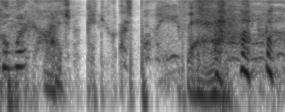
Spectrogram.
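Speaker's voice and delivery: high squeak sinking to a whisper; hushed, squeaky disbelief; whisper-squeal it to the people around you; retold amazement. Retold amazement on opening her eyes.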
